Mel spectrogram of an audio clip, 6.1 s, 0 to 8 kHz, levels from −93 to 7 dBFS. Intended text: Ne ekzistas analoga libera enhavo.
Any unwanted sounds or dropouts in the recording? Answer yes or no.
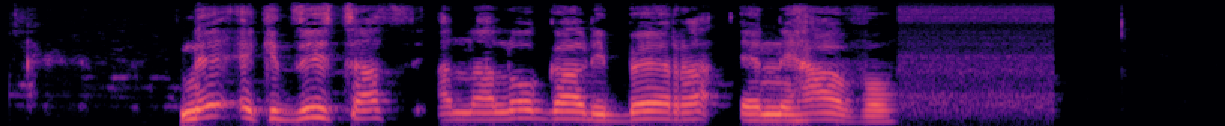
no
